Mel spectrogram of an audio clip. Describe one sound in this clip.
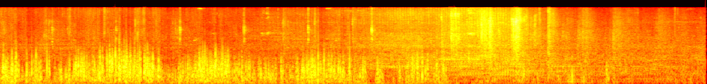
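A motor scooter engine hums loudly as it passes close by.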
